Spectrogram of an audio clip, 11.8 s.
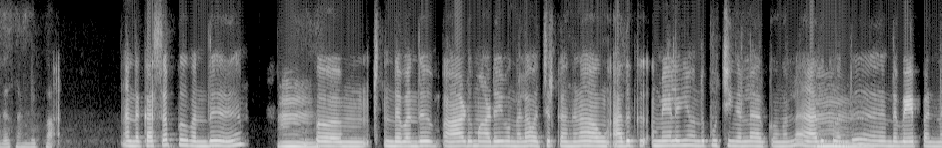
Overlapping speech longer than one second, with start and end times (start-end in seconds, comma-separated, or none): none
